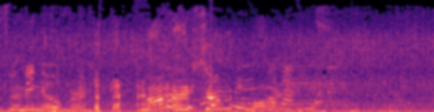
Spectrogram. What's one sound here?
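A young girl speaks animatedly close by.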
